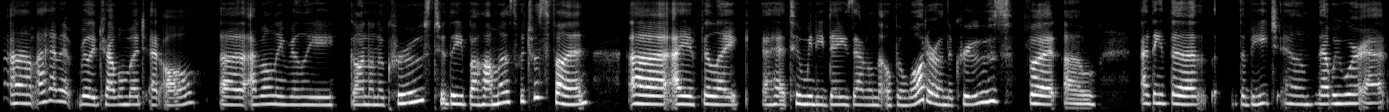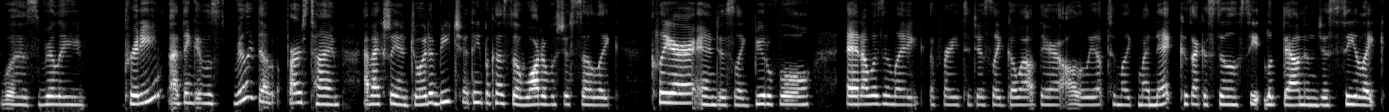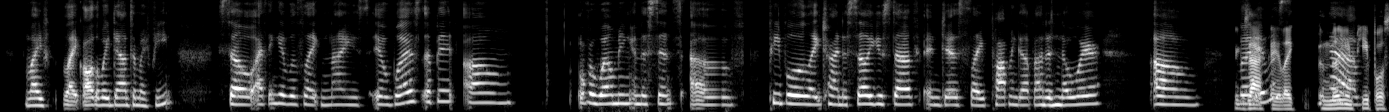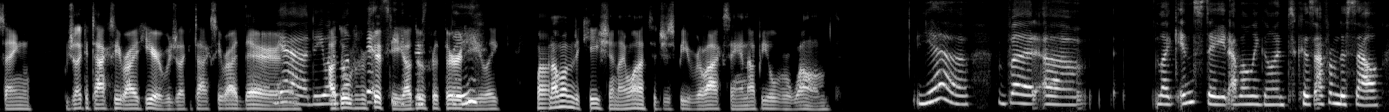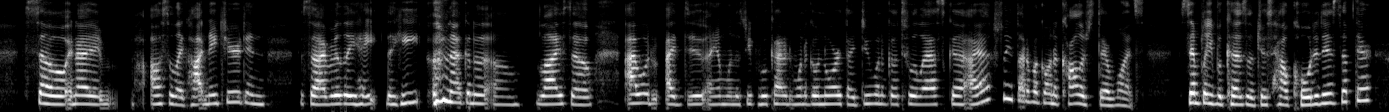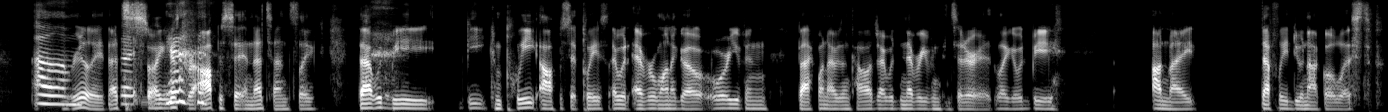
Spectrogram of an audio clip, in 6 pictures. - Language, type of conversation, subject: English, unstructured, What kind of place are you most curious to visit next, and what draws you to it?
- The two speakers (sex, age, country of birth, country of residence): female, 25-29, United States, United States; male, 35-39, United States, United States
- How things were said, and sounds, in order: laughing while speaking: "cruise"; other background noise; laughing while speaking: "nowhere"; laughing while speaking: "something?"; tapping; laughing while speaking: "I'm"; laughing while speaking: "Yeah"; scoff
